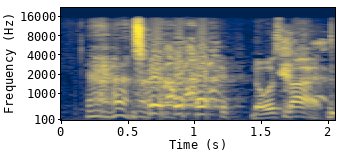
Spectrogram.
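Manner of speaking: high, laughing, mock manner.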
